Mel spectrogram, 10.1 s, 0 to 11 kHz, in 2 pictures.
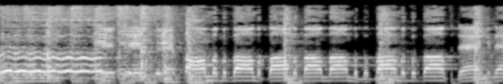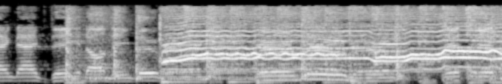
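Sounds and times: close-harmony vocal group singing: 0.0 - 10.0
pulsing bass line: 5.6 - 10.0.

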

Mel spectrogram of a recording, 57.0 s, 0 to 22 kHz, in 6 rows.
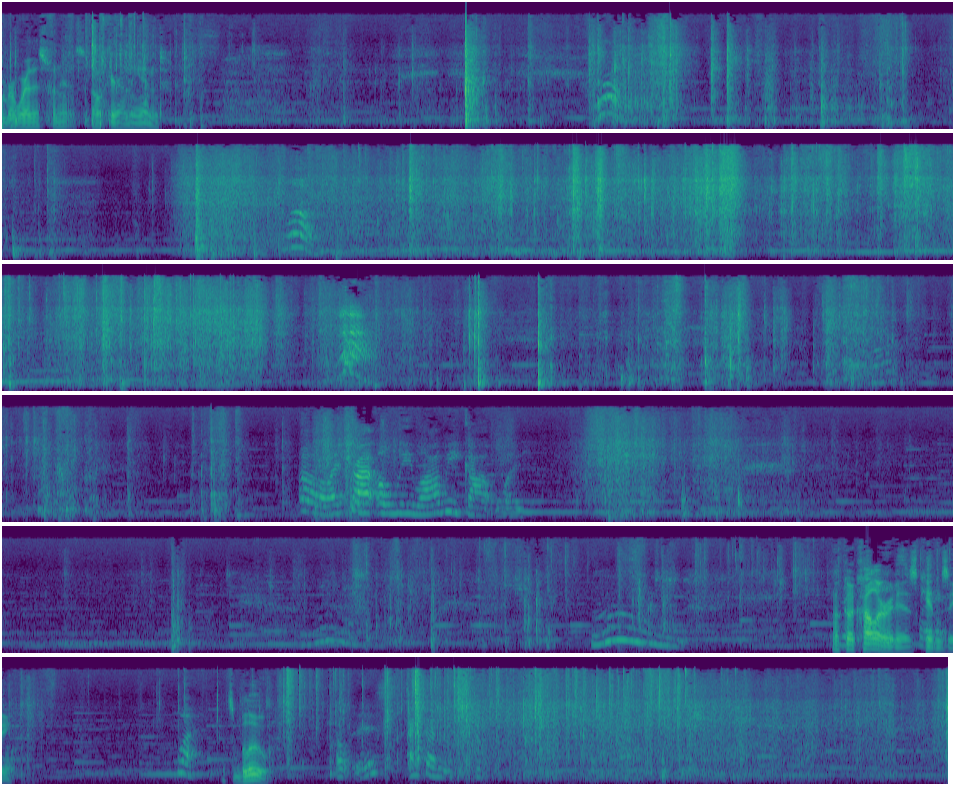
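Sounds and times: background music: 0.0 - 57.0
wrapping paper tearing: 0.8 - 1.8, 5.8 - 9.2, 11.2 - 29.7, 34.2 - 36.4, 41.2 - 47.4, 49.9 - 57.0.

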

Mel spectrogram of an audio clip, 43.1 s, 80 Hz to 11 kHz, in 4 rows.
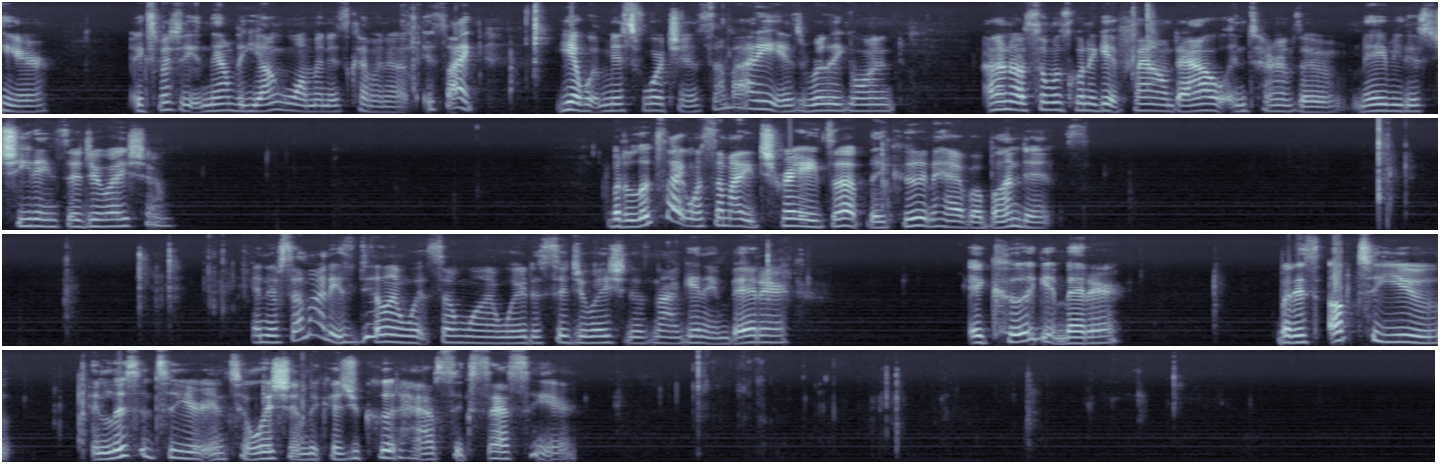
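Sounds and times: cards clicking and snapping: 21.1 - 21.4, 22.0 - 23.4, 36.9 - 41.2.

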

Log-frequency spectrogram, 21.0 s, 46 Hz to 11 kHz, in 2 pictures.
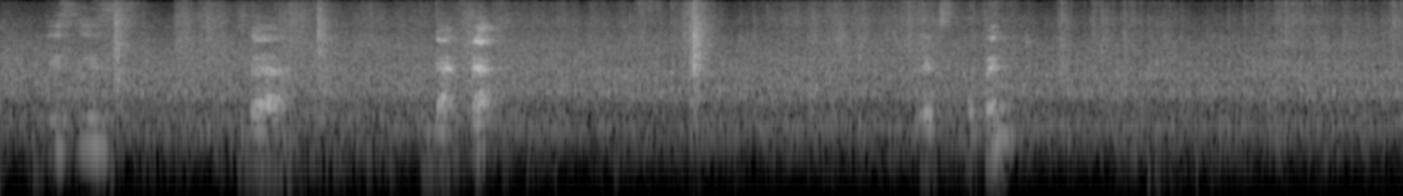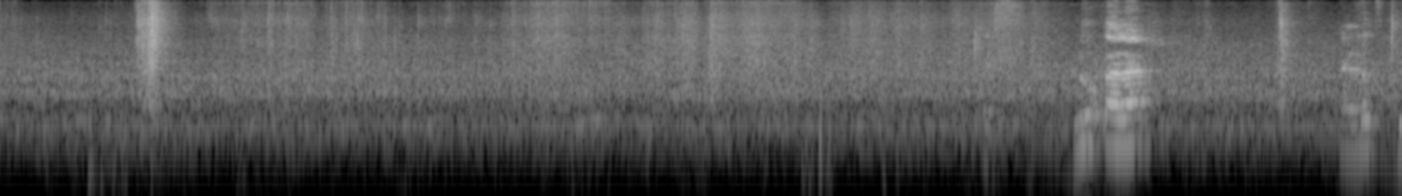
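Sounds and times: plastic bag rustling: 0.4 - 20.5.

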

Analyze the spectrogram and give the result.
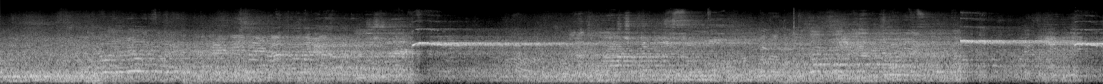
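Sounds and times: crowd noise in hall: 0.0 - 11.0.

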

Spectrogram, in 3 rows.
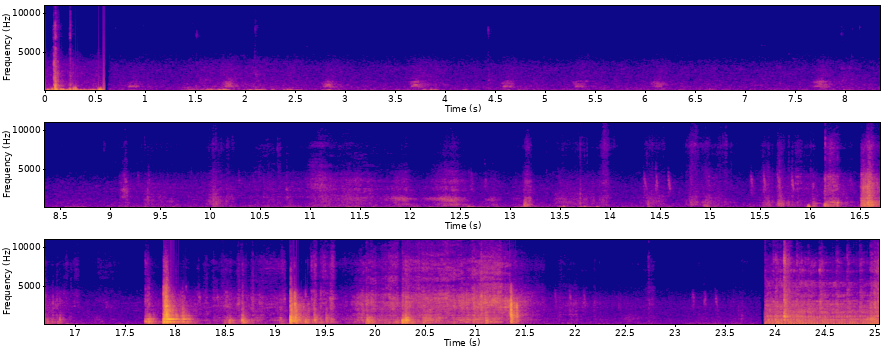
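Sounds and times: wooden boards clattering: 15.6 - 17.0, 17.7 - 21.6.

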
